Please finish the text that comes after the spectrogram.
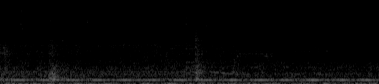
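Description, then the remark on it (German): A printer hums steadily at a low pitch while sharp clicks and brief mechanical ticks break in every so often as it starts up on its own, with nobody speaking. “Wer hat dir jetzt gesagt, dass du angehen sollst, Drucker?”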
